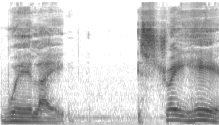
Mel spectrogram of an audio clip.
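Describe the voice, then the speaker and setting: Pitched fairly high, a man speaks in a Spanish accent with ordinary pitch variation. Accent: Spanish accent, noticeable. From Dominican Republic. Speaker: social media commentator. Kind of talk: casual explanation to camera.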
